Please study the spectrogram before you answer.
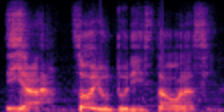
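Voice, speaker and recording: A man's voice: mid-range voice, very animated, moderate pace, a bit bright, a little hiss or hum. A Peruvian man teaching a lesson in a playful style, asking questions and answering them himself. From Peru. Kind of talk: classroom lecture video. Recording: slightly dull lo-fi sound with faint ambience.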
